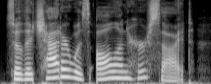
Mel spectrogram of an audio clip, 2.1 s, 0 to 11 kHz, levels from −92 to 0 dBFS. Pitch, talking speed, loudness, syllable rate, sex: 230 Hz, 225 wpm, -17 LUFS, 4.9 syllables/s, female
